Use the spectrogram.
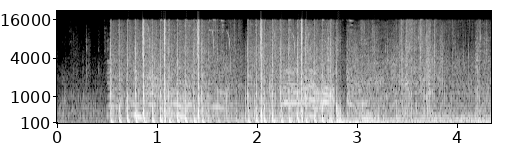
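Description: Rapid automatic gunfire in a video game shooter, loud bursts of close shots starting abruptly and continuing in quick rattling volleys, with faint voices in the background.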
